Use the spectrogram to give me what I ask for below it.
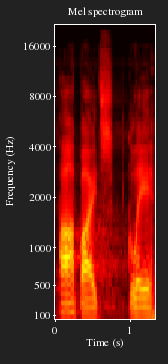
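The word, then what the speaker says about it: arbejdsglæde: means work happiness if you're wondering how to pronounce it goes like this I bites glay there now what's kind of cool is that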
